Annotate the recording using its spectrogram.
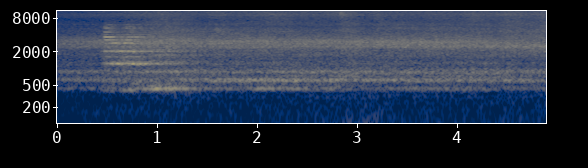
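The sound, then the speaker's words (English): A subway train pulls into a station platform, its steady rumble topped by a rising, whining metallic hum of motors and brakes that holds for several seconds. Loud, with no talking. “You get down to the train platform and appreciate the cool wind or breeze or whatever you call the rush of air the train brings before it arrives, before you even see it or its lights, because of how much it cools your sweaty head.”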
